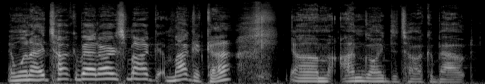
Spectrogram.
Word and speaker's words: Ars Magica: get my head around more classical Latin and pronouncing these things. It's Ars Magica and it's Magi, and secondly, because like I have such a headcanon when it comes to World of Darkness.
